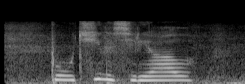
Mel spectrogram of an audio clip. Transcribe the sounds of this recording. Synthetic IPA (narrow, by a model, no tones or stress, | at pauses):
pəʊtʲʰinəsʲɪɾʲɪalˠ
